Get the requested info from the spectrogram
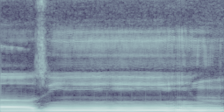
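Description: A man's voice chanting Arabic invocations in a slow melodic recitation, holding one long steady note that shifts in pitch near the end.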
